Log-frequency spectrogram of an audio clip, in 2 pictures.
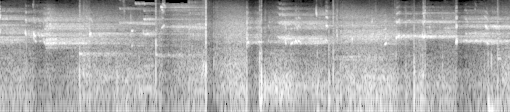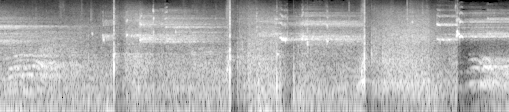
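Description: Badminton rally: sharp racket hits on the shuttlecock roughly once a second, with rubber-soled court shoes squeaking on the floor between shots.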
